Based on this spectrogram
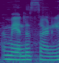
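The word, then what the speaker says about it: Amanda Cerny: Amanda Cernney. Hi everyone. That's how you pronounce it.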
